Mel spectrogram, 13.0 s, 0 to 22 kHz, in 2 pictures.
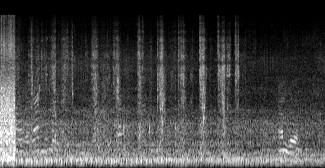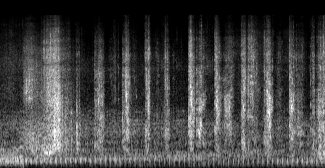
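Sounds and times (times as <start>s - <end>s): wood scraping concrete: 0.3s - 4.9s, 6.9s - 13.0s
wet concrete sliding: 6.9s - 13.0s.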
